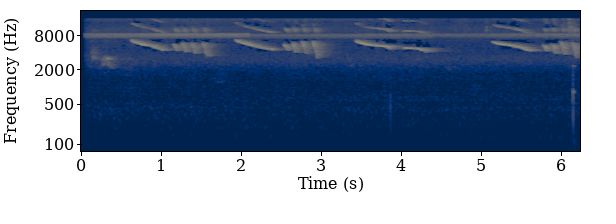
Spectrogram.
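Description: A songbird singing the same short phrase over and over, about every one and a half seconds: a high whistle sliding downward, then a quick run of notes.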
